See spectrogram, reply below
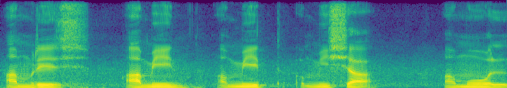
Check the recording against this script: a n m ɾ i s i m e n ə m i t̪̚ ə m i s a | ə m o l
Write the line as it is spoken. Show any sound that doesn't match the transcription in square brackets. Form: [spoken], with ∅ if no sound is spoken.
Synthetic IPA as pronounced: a [∅] m ɾ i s [a] m [i] n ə m i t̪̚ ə m i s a | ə m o l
